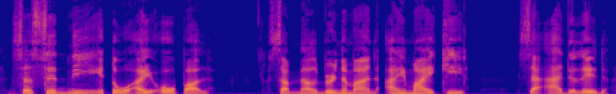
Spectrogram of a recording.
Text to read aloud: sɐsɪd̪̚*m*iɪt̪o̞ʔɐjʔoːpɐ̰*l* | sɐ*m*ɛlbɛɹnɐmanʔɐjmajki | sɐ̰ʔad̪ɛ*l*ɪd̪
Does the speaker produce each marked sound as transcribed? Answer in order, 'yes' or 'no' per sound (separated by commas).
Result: no, yes, yes, yes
